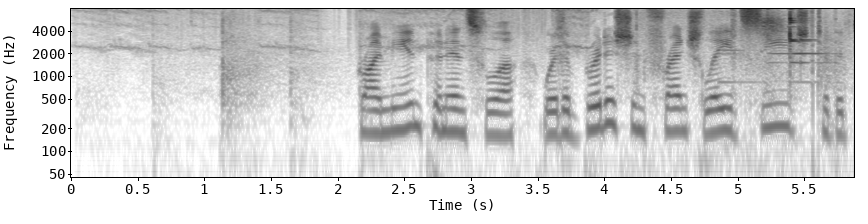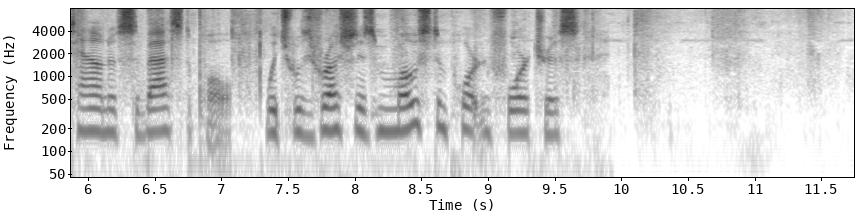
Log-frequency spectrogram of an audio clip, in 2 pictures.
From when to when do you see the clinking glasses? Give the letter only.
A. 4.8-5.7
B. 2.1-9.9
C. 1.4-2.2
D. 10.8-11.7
A.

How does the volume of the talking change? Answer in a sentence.
The loudness of the talking stays about the same.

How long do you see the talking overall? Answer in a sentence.
You can hear the talking for 8 seconds altogether.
